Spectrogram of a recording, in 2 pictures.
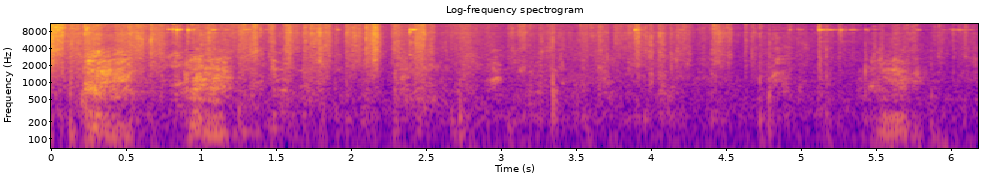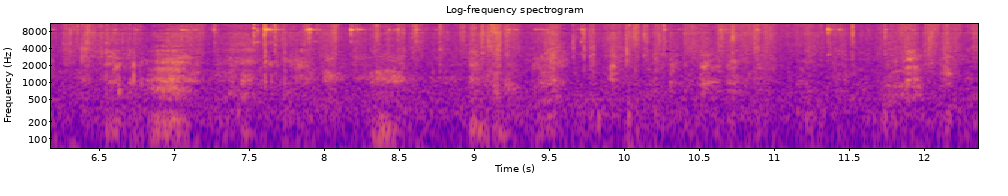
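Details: A Weimaraner and a collie playing roughly in the snow; a few short sharp yips and whimpers come in spaced bursts over steady scuffling and movement noise.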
